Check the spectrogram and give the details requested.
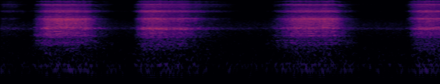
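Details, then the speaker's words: Normal breath sounds during anterior thorax assessment in a nursing student's thorax and lung exam demonstration, male patient inhaling and exhaling on request: soft, even breaths, about three in six seconds, no added noises. "i'm now going to proceed to the auscultation of your posterior thorax okay so this is done to assess the airflow from your air passageways okay so this time mr patrick i need you to inhale and exhale using your mouth"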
